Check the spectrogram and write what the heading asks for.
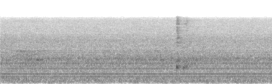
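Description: Quiet room tone with a faint steady hum, and one small click about two and a half seconds in, as small objects are handled on a desk.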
